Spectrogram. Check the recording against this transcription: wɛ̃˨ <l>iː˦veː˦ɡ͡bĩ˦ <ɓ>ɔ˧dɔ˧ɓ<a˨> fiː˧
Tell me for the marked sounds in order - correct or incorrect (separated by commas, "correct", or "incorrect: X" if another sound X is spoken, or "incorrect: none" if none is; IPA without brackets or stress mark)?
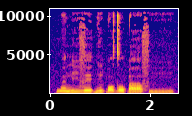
incorrect: n, correct, incorrect: aː˨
